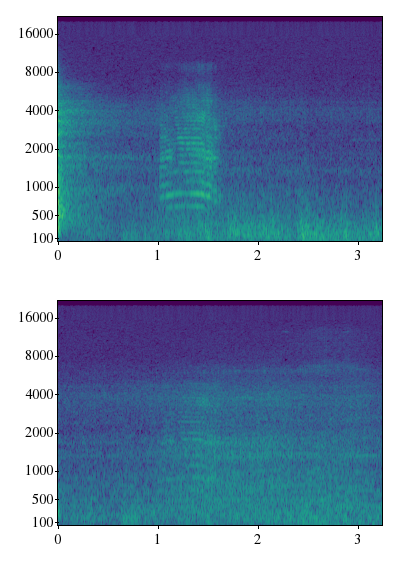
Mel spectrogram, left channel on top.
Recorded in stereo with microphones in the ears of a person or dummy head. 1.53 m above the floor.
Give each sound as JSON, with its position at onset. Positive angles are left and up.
{"t": 1.0, "sound": "a cat meowing", "side_deg": 45, "distance_m": 1.4}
